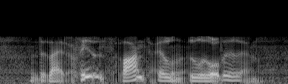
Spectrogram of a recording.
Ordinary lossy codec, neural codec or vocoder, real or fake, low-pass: none; autoencoder, 22.05 kHz, a latent of 192 numbers a frame, VITS, trained on many speakers; fake; 3.6 kHz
